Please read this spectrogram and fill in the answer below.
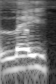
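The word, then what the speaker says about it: lai: This is called a lay poetic form and lei is spelled l ai.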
